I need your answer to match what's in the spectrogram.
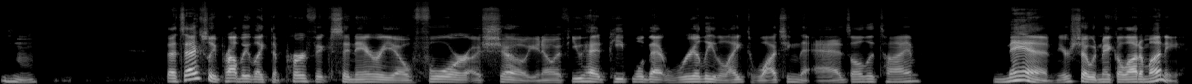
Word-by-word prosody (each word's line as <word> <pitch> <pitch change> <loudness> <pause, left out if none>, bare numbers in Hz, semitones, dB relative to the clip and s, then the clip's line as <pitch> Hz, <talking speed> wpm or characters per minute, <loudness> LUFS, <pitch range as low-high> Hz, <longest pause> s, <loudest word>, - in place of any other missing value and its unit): Mhm. 120 - -10 1.3
That's 140 +4 +1
actually 250 +5 +6
probably, 140 -2 +3
like, 115 -3 -2
the - - -6
perfect 140 -4 -2
scenario 115 -5 -1
for 120 0 -2
a - - -7
show, 95 -2 -2
you 85 +1 -8
know, 95 +1 -5
if 95 +4 -10
you 135 +1 -2
had 130 -5 +1
people 125 -1 -6
that 110 -2 +2
really 125 +5 -1
liked 110 +2 -5
watching 95 +6 -4
the 95 -5 -9
ads 95 +6 -6
all 120 +1 -4
the 130 0 -6
time? 125 +4 -5 0.7
Man, 150 - +5
your 110 +4 -6
show 135 -3 +1
would 110 - -1
make 115 0 0
a 115 - 0
lotta 120 +1 +6
money. - - +3
120 Hz, 170 wpm, -26 LUFS, 105-130 Hz, 1.3 s, actually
